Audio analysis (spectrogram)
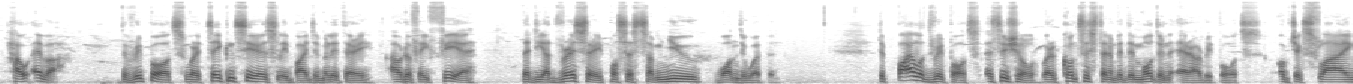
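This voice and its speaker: A young man with a Czech accent, hosting his own channel and telling stories in a steady, matter-of-fact way. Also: on the low side. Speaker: channel host. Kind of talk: scripted narration. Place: outdoors near a castle.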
